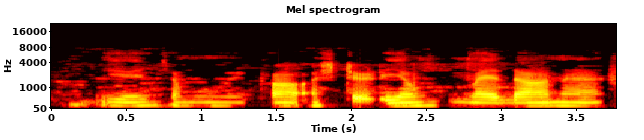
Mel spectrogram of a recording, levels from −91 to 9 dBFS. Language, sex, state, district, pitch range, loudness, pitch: Hindi, male, Bihar, Jamui, 115-125 Hz, -17 LUFS, 120 Hz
